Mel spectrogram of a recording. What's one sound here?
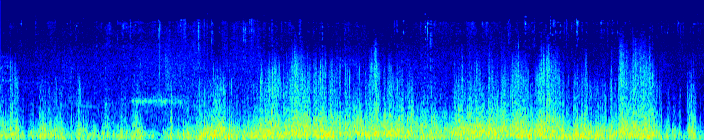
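A horse gallops, its hooves thudding on soft dirt.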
